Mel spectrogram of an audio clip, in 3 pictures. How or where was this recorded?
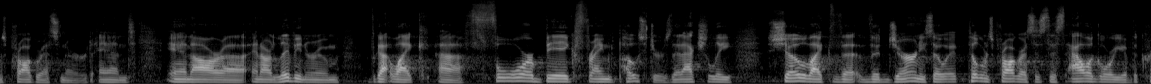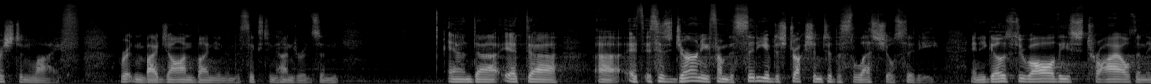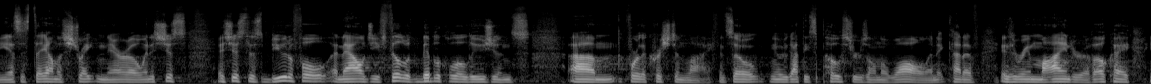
large echoing room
